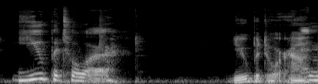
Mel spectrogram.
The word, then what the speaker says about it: Eupator: Eupator. Europator. I kind of actually like that name. It's kind of neat. Yeah. It's almost Jupiter, but it's spelled EUP.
